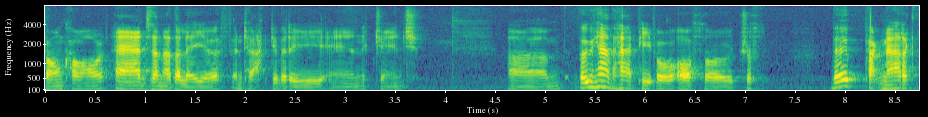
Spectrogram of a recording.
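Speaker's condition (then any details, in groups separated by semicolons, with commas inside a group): Deafness; unable to make phone calls unaided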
